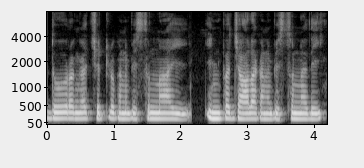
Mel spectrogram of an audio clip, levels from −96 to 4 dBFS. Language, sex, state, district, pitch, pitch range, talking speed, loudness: Telugu, male, Telangana, Mahabubabad, 155 Hz, 150-160 Hz, 85 wpm, -16 LUFS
